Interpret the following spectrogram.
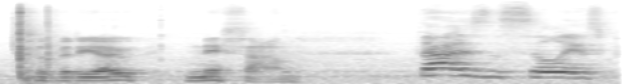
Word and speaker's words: Nissan: Aha, again, not a sponsor Nissan. video, Nissan. That is the silliest pronunciation. No, it isn't. Look, it begins with N-I-S-S, Nissan. which, It's a that's Nissan.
